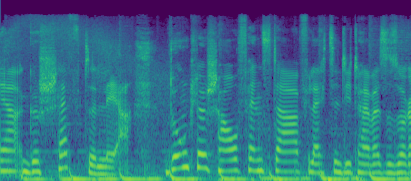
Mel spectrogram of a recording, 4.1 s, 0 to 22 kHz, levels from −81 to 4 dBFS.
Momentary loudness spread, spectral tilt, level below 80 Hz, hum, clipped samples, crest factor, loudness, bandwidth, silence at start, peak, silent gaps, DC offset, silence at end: 3 LU; -3.5 dB/octave; -18 dBFS; none; under 0.1%; 12 dB; -14 LUFS; 16 kHz; 0 s; -2 dBFS; none; under 0.1%; 0 s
